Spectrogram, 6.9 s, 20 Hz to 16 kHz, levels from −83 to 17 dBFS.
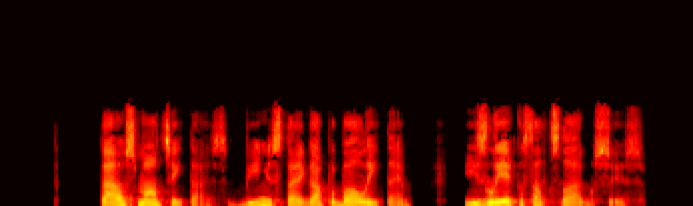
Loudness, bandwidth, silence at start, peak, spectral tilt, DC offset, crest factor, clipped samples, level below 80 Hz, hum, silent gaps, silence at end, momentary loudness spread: -18 LUFS; 8.2 kHz; 1 s; -2 dBFS; -4.5 dB/octave; under 0.1%; 18 dB; under 0.1%; -60 dBFS; none; 4.13-4.29 s, 4.47-4.63 s; 0.55 s; 18 LU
